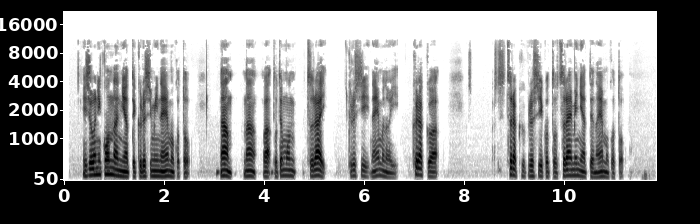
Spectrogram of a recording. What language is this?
Japanese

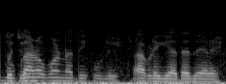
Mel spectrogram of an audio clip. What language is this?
Gujarati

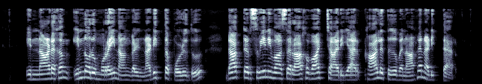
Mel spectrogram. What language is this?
Tamil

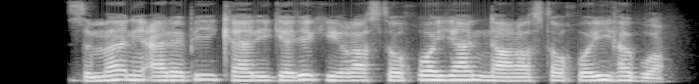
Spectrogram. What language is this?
Central Kurdish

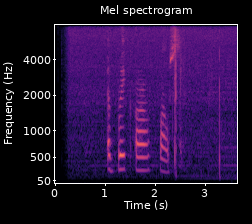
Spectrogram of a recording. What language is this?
Javanese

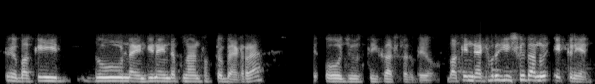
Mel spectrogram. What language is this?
Punjabi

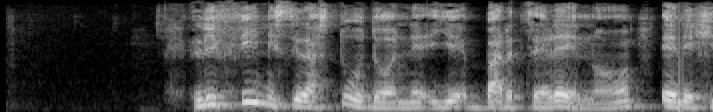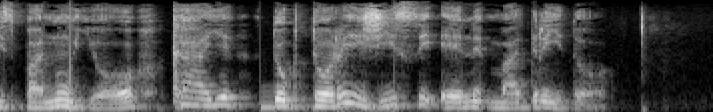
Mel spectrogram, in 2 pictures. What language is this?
Esperanto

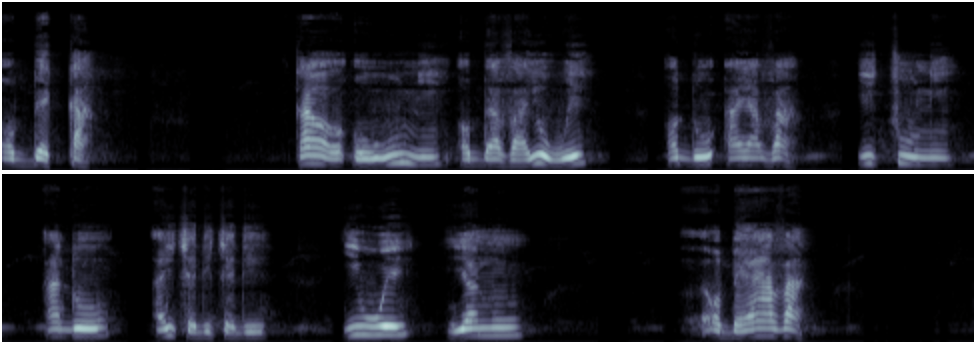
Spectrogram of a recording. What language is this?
Ikposo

